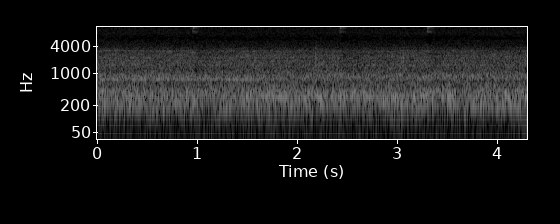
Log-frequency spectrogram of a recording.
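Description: Video game menu clicks tick from a television speaker.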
